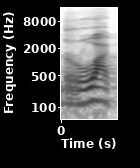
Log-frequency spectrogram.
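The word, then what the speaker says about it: רוּחַ: en el hebreo significa la palabra rúa que así se pronuncia rúa que significa soplo aliento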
